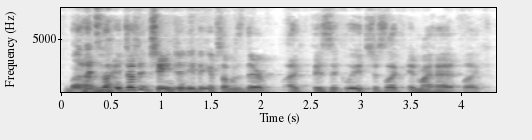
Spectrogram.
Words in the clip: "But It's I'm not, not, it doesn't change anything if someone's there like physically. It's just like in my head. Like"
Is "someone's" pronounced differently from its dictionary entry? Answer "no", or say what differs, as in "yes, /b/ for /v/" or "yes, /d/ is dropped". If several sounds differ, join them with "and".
no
